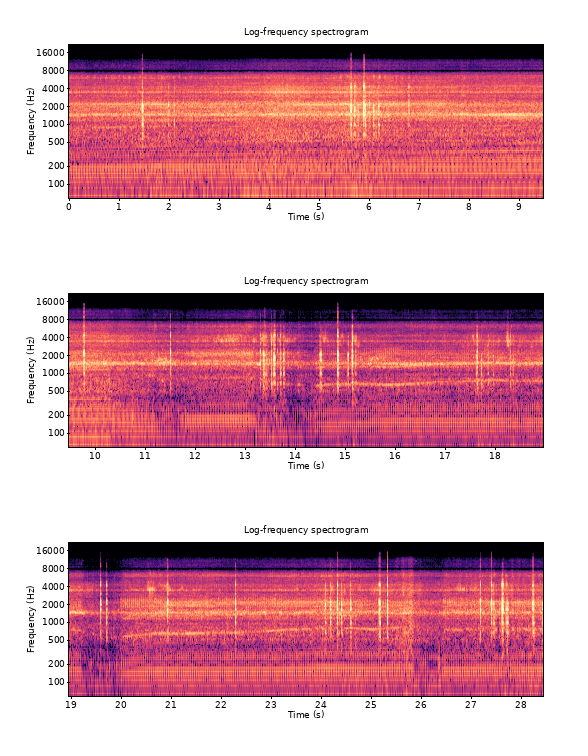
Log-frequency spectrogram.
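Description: Go-kart engine running hard, its note easing off twice (about halfway through and again a few seconds later) and picking back up, as when slowing for corners, with occasional sharp clicks over it.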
